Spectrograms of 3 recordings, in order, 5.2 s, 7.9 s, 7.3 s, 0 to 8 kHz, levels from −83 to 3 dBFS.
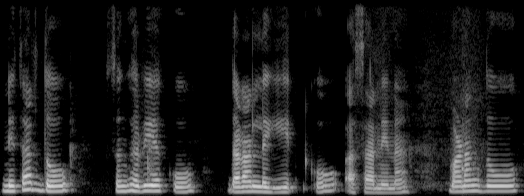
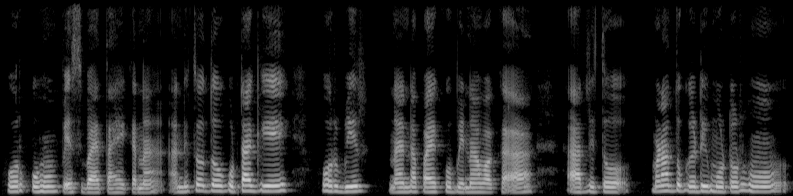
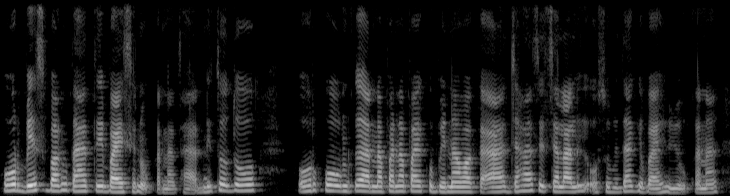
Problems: none marked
